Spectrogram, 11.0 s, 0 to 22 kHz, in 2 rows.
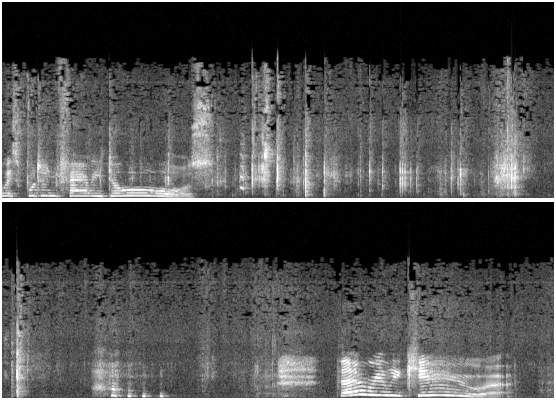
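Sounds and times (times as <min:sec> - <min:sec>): packaging clicks: 0:01.6 - 0:05.8
cardboard rustling tear: 0:02.2 - 0:05.8.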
